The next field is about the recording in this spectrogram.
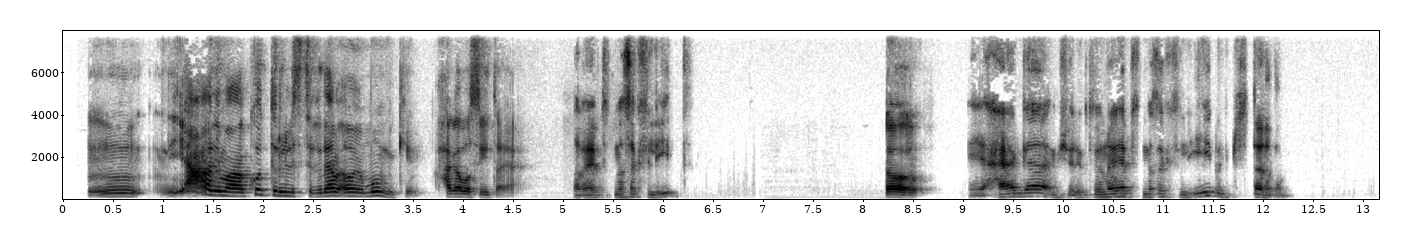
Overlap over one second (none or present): none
